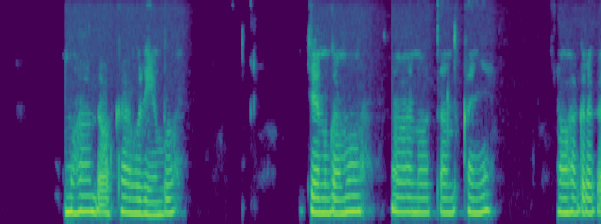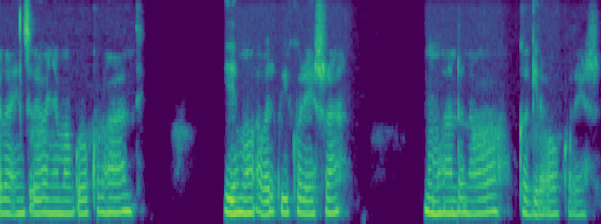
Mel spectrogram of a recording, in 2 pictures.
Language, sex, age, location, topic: Kinyarwanda, female, 25-35, Musanze, government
